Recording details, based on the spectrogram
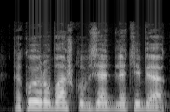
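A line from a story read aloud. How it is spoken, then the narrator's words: Distant shout. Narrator (Russian): крикнула из спальни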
